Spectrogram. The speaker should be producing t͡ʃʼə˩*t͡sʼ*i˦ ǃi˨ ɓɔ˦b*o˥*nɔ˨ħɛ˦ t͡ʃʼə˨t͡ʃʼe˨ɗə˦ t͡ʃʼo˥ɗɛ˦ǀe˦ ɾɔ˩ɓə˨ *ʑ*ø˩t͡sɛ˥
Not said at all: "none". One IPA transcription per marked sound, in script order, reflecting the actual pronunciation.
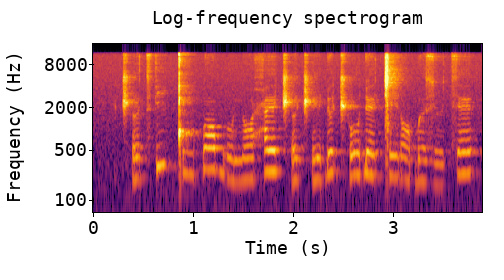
t͡sʼ, o˩, z

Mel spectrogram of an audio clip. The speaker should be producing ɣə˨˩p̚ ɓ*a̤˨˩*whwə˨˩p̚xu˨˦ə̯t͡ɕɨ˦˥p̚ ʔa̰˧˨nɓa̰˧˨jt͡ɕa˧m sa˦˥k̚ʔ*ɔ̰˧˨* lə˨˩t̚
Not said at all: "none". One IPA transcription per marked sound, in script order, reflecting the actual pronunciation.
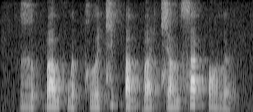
a˧, ɔ̤˨˩

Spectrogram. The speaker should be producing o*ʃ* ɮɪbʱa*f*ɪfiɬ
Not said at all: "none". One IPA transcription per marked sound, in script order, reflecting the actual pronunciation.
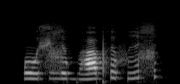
ʃ, pʰ

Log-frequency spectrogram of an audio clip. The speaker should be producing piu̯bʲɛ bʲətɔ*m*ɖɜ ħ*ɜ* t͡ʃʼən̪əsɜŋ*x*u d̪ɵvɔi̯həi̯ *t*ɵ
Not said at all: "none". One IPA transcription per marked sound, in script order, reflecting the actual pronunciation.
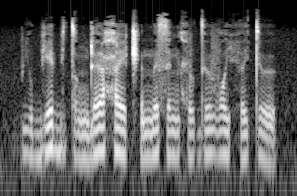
ŋ, ɛ, ħ, t

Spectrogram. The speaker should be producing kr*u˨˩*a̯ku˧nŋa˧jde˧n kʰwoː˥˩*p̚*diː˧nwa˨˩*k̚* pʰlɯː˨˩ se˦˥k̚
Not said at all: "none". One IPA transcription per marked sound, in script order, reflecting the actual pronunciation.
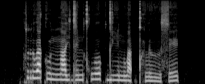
u˥˩, k̚, k̚

